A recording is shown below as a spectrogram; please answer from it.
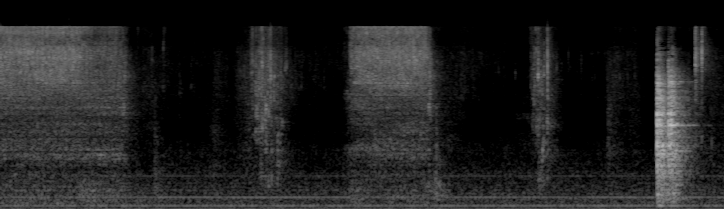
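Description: Water pours into a pot of rice in short bursts, each a hissing splash lasting about a second, separated by quiet gaps, ending with a sharp clank of the pot.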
